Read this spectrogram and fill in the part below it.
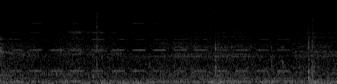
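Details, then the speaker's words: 2014 Range Rover with intermittent start-stall and no-crank, key on with restraint control module disconnected; rapid, steady high-pitched warning beeping, several per second, not heard before. "and we got some rapid beeping which didn't happen before"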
